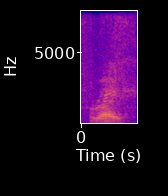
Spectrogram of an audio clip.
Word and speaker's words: Reich: Reich. Reich. Yeah. The German word for kingdom to refer to this German kingdom. Yeah. So that's Hitler's the Third Reich. They call it the Third Reich.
